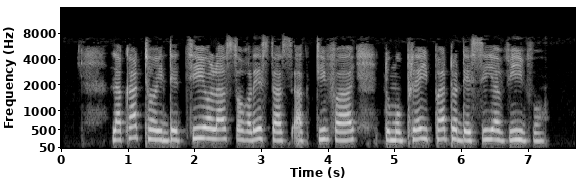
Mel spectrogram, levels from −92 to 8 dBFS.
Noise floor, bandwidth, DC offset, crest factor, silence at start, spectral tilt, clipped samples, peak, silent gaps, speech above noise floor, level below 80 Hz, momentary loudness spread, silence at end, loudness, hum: -35 dBFS; 7.6 kHz; under 0.1%; 12 dB; 0.35 s; -4 dB/octave; under 0.1%; -2 dBFS; none; 21 dB; -56 dBFS; 11 LU; 0.45 s; -15 LUFS; none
